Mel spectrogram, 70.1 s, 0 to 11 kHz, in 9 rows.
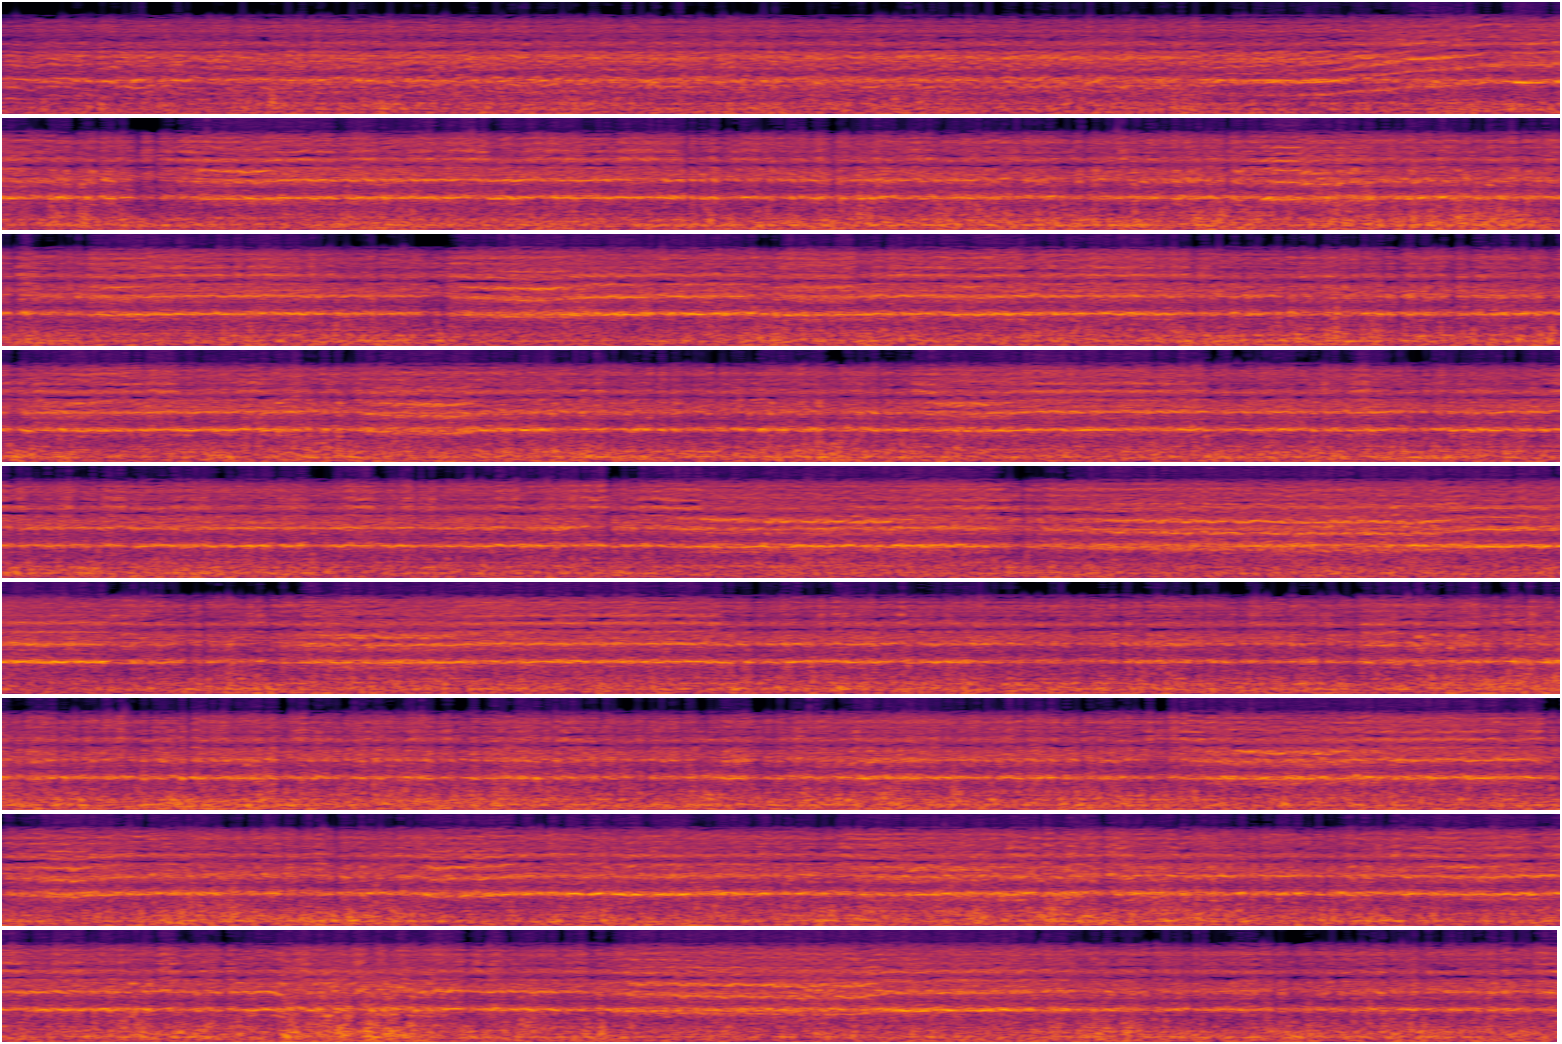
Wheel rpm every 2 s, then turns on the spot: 70, 110, 110, 130, 220, 230, 230, 230, 230, 230, 230, 230, 230, 230, 230, 230, 230, 230, 220, 220, 230, 230, 230, 230, 230, 230, 230, 220, 230, 230, 230, 230, 230, 220, 230.
none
